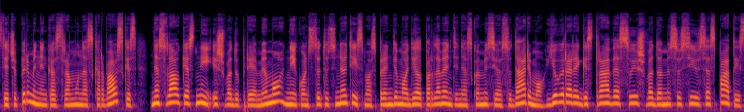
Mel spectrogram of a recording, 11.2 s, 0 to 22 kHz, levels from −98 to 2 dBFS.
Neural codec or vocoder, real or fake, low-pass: none; real; 14.4 kHz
